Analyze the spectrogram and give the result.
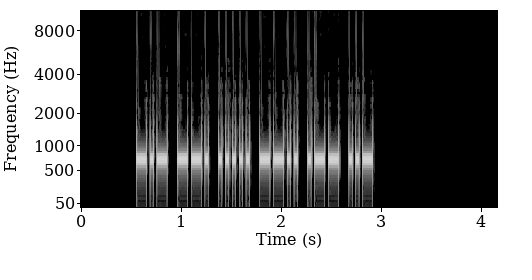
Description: Morse code, heard as a keyed tone, about 34 wpm, 700 Hz. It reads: KG5ZWU
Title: USA Call Signs Repeated 3x 35wpm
